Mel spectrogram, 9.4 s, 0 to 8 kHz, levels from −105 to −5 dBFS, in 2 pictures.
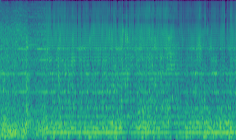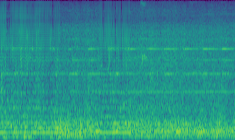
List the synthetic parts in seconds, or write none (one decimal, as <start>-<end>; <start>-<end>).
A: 0.9-5.9; 6.7-7.3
